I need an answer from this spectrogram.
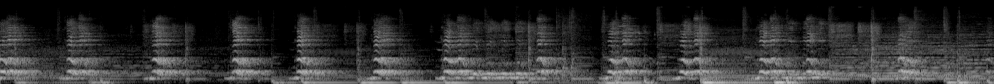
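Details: Zoo siamangs, male Harry and female Mila, sing among their first songs after being put in contact. Rhythmic, ringing hoots repeat about once a second over deep booming notes.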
